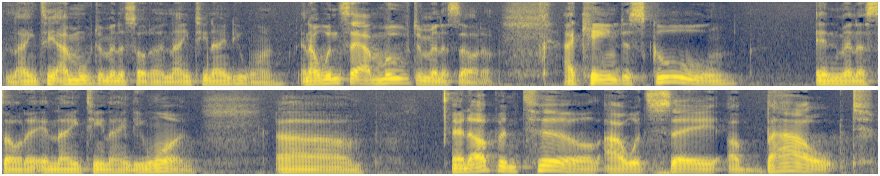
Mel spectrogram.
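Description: A man's voice: low voice, animated, normal speed. A man in his forties from Chicago, reflectively telling his life story in an interview. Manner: reflective, conversational, with frequent restarts.

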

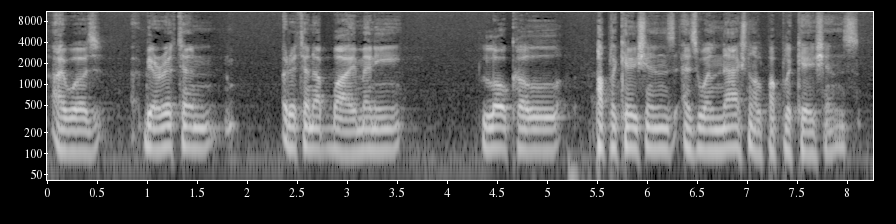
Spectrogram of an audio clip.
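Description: Slow-spoken older man. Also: medium pitch, level tone, a little mellow. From Iraq. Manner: slow, measured, reflective with many pauses. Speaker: interviewee telling his life story. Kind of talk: personal storytelling.

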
